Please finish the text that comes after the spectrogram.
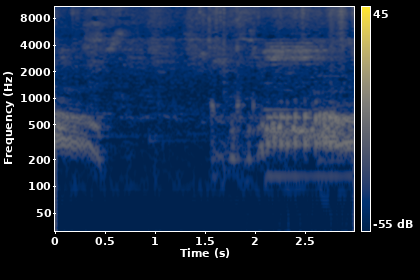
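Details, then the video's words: Short pigeon coos: a low rolling coo fades out, a quiet pause with faint clicks follows, then a loud throaty coo builds at the end. "Pigeon Sound Effect 🦅 Pigeon Sound 🦅 কবুতরের ডাক"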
